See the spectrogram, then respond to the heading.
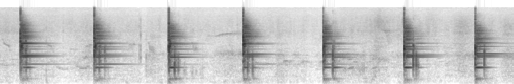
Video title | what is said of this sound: एक ऐसा मंदिर जिसमे पत्थरों में से आती है घंटे की आवाज - काकुन प्राचीन मंदिर - बुंदेलखंड वीडियो | देखो दोस्तों यह है तो पत्थर लेकिन इसमें हम ठोकते हैं तो धातु की आवाज आती है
